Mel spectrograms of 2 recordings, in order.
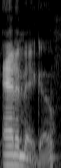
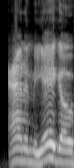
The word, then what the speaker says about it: AnimEigo: today we are talking animego I have been saying animeo for the longest time until I found out I've been saying it wrong it is what it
